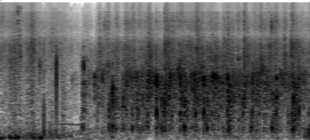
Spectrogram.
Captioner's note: audience applauding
